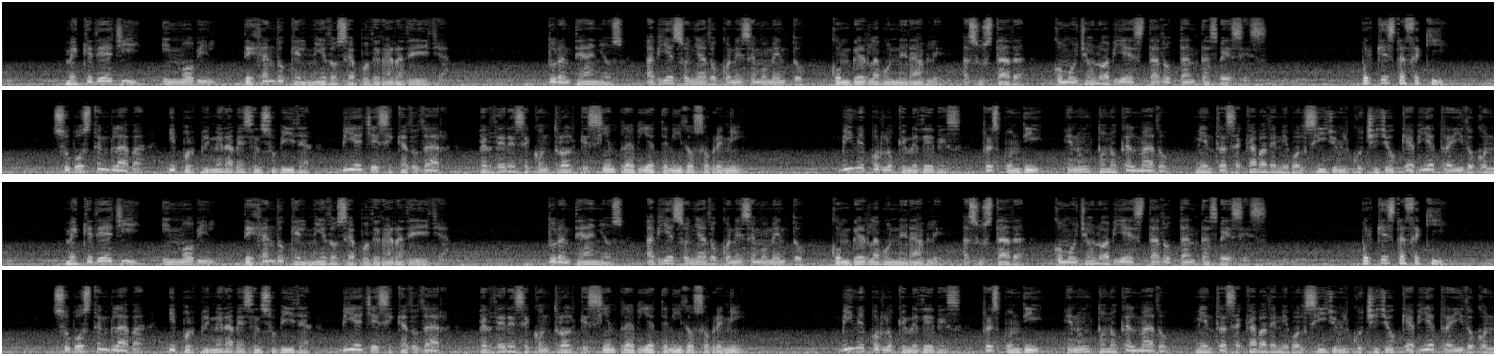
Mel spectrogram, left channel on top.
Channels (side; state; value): both; identical; correlation 1.00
